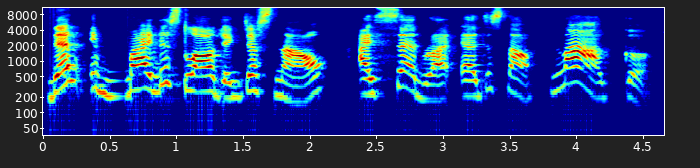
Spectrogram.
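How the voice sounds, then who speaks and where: Brief: woman language tutor on a video call, slow and patient, lively pitch, dry close sound. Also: no echo. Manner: patient, repeats words and checks with "okay?". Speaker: online Mandarin tutor. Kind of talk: live online language lesson.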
